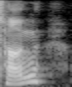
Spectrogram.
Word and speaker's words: Tung: T-U-N-G. – Yes. So pronounced tongue.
